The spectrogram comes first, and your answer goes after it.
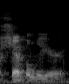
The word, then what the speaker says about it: Chevalier: Or Chevalier, if you want to pronounce it like a British person.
